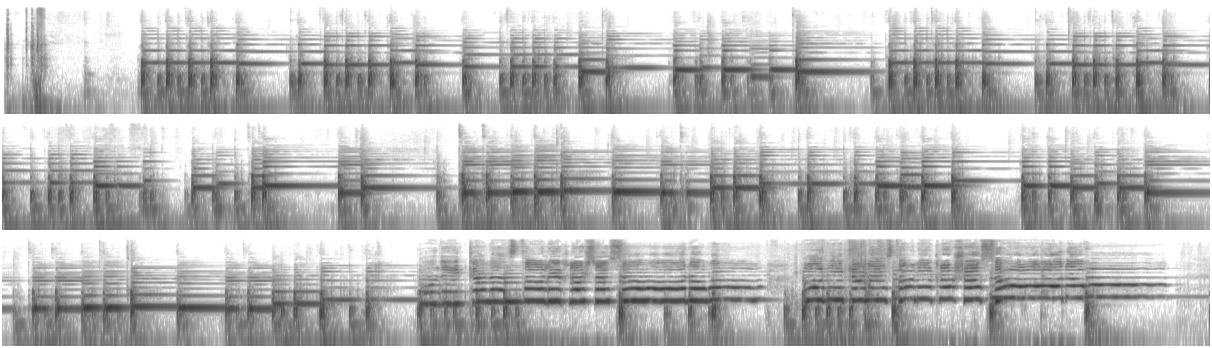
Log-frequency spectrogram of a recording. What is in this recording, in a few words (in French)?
soprano, chorale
